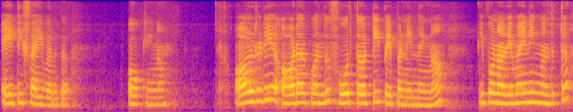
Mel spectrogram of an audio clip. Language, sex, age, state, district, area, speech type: Tamil, female, 18-30, Tamil Nadu, Tiruppur, urban, spontaneous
